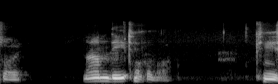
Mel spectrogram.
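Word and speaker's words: Nnamdi Ofoborh: By the way, that chap's name is Namdi Offalborn. Right. Sorry. Namdi Offalborn. Can you spell it?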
